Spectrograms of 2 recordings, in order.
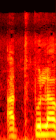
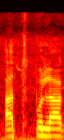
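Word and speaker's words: अठपुला: अथपुला कुछ इस तरीके से प्रोनाउंस करते हैं, अथपुला करके यहाँ पे मतलब पुल बना हुआ है।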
